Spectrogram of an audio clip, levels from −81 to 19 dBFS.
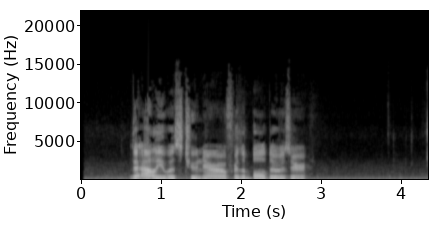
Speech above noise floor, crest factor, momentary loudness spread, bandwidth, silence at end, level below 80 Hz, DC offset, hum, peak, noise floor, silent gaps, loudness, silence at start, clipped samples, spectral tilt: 26 dB; 18 dB; 7 LU; 14 kHz; 0 s; -58 dBFS; under 0.1%; none; 0 dBFS; -42 dBFS; none; -16 LUFS; 0.35 s; under 0.1%; -4 dB/octave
